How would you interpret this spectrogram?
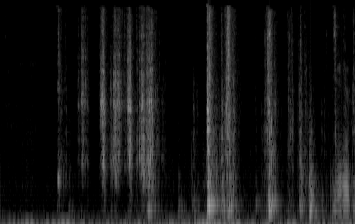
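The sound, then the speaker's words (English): A key scrapes and clicks in a door lock as someone tries keys on a locked room door, a quick series of short metallic rattles and turns with brief pauses between them and no voices; the lock turns but the door stays shut, bolted from the inside. “Lock turns all right, but nothing happens. Seems to be bolted from the inside.”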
